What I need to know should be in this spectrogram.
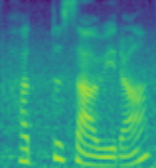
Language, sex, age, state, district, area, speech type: Kannada, female, 30-45, Karnataka, Chitradurga, rural, spontaneous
